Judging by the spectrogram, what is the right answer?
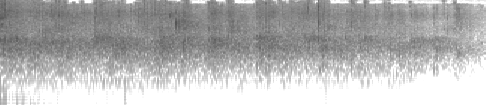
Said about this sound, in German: Ja, bevor wir starten, hey, ein riesen Applaus an unsere Band, oder? Mega mäßig, Hammer. Vielen, vielen Dank euch.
